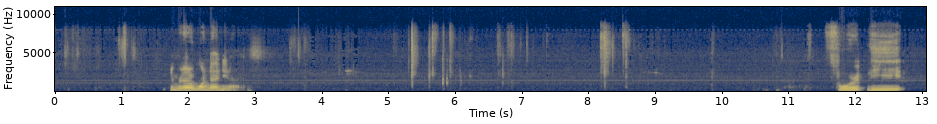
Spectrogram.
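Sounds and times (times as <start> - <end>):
cards clicking and tapping: 5.3 - 7.2, 8.2 - 8.7.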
